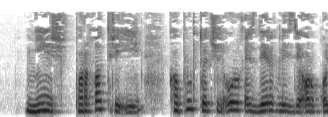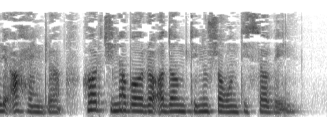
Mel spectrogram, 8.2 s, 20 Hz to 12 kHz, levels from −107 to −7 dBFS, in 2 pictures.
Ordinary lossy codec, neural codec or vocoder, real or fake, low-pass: MP3, 32 kbps; vocoder, 44.1 kHz, 128 mel bands, Pupu-Vocoder; fake; 10.8 kHz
